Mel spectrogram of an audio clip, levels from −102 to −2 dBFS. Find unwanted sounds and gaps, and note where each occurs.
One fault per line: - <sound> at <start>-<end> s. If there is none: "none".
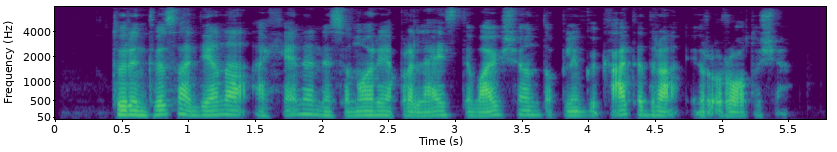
none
